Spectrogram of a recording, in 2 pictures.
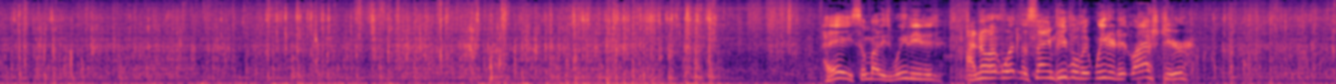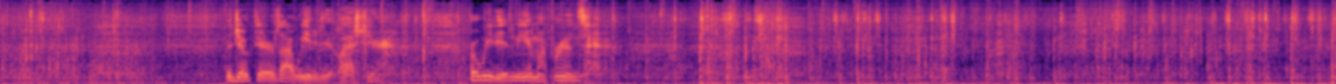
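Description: A bicycle chain and frame rattle over bumps.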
